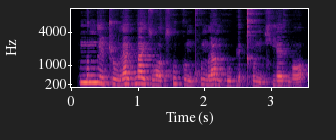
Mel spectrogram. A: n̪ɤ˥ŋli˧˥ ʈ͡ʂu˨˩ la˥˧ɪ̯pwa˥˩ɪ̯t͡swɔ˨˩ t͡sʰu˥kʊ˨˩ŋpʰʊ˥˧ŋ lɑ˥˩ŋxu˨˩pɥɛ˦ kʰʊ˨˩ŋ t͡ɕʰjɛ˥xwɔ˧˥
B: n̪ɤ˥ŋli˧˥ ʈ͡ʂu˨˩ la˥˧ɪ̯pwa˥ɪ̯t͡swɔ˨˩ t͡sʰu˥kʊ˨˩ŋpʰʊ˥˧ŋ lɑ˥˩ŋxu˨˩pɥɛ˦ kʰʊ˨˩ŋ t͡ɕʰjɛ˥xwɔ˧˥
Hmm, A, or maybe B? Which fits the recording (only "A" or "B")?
A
